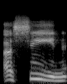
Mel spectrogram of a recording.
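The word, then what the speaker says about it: Oisín: Oh, sounds like Ocean, I guess. Yes, but yeah, it's spelled that way, but it's Oisin.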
